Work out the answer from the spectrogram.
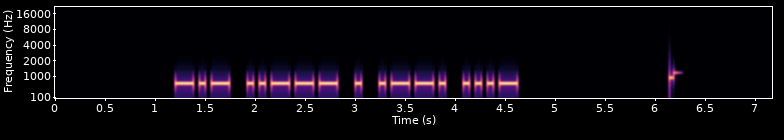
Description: Morse code, heard as a keyed tone, about 20 wpm, 700 Hz. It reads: K2EPV
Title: USA Call Signs - 5 Characters - 4x Character Spacing - 20wpm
